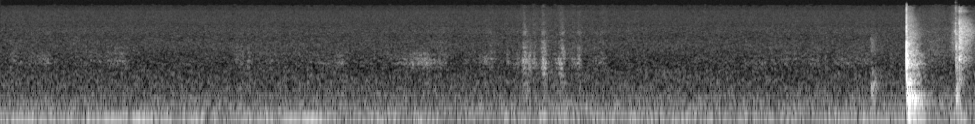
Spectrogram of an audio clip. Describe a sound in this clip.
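A paintbrush dabs on canvas.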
